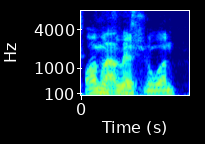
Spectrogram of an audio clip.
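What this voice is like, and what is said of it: Lowered voice, imitates another person's voice. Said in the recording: “why did you lower your voice when you said that? ... I was doing an impression”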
